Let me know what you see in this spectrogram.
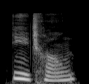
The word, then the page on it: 议程: yì chéng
